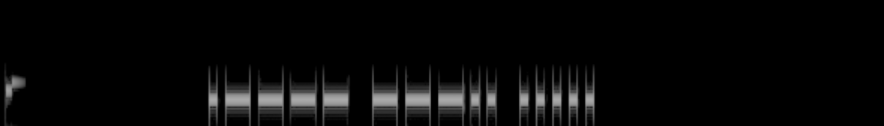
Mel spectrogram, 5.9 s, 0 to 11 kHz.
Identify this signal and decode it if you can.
Morse code, heard as a keyed tone, about 22 wpm, 700 Hz. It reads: 185
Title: Numbers - 3-Digit 22wpm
